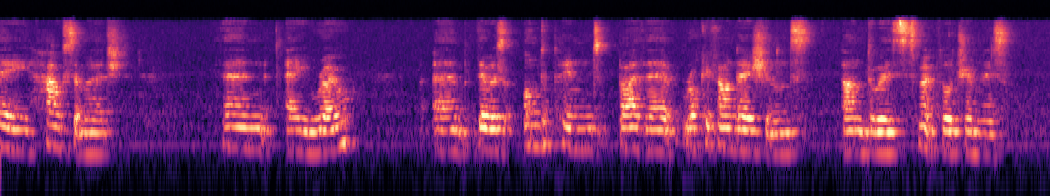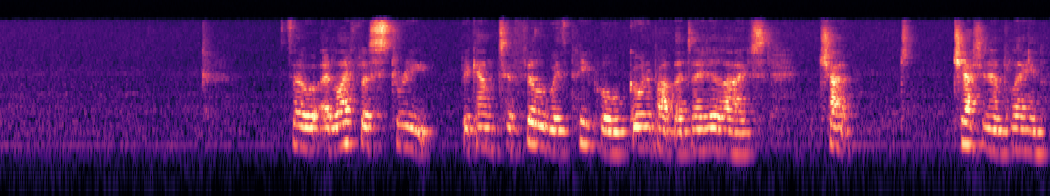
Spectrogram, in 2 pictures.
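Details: Stammering in an adult woman who has had speech and language therapy.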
